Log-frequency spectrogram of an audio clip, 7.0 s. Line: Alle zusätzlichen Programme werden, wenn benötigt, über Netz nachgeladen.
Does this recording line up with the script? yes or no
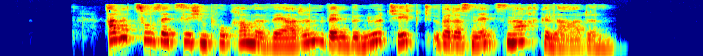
no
